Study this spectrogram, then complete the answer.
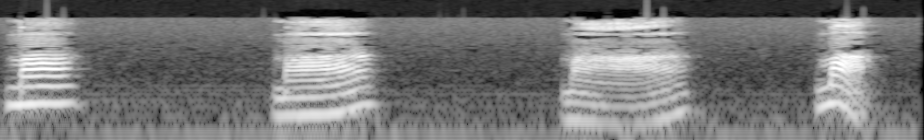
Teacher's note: en función de con qué contorno melódico pronuncies ma, esto puede significar caballo, regañina, mamá o cáñamo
